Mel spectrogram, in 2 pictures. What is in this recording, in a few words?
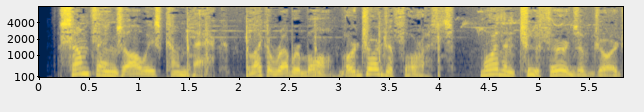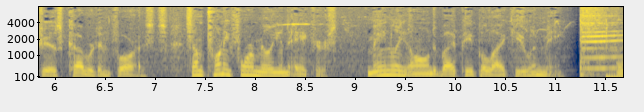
M Commercial, voiceover mens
